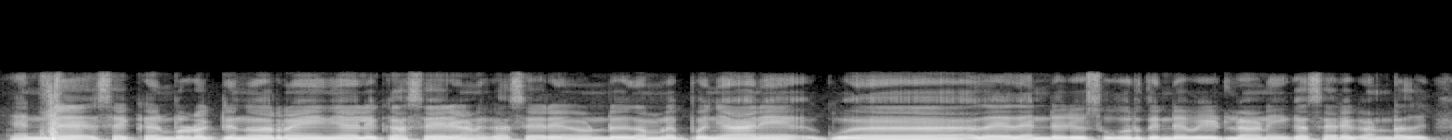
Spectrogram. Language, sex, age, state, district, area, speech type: Malayalam, male, 60+, Kerala, Kozhikode, urban, spontaneous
